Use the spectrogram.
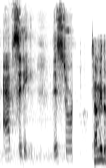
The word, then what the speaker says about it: Abcde: daughter well her daughter's name is spelled a b c d e and pronounced absidy this story tell me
